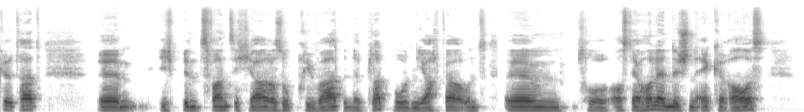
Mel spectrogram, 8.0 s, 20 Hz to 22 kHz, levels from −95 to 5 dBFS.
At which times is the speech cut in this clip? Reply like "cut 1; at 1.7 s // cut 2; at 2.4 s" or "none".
cut 1; at 3.4 s // cut 2; at 4.5 s // cut 3; at 5.0 s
